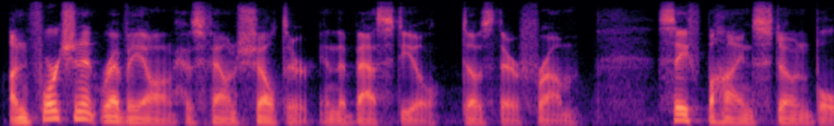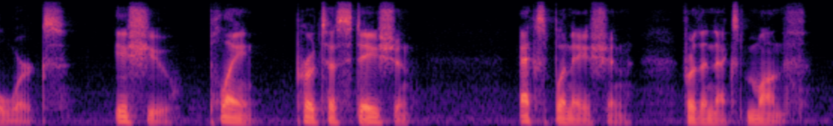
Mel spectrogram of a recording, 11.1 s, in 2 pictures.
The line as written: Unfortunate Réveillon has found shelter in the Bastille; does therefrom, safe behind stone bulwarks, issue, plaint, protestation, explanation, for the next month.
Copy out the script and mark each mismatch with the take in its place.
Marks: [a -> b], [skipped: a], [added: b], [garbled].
Unfortunate Réveillon has found shelter in the Bastille; does therefrom, safe behind stone bulwarks, issue, plaint, protestation, explanation, for the next month.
